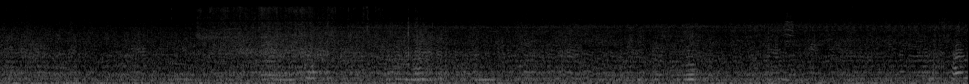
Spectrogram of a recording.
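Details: Japanese honey bees in a heat-killing ball produce a constant thick buzzing drone with occasional faint clicks and brief higher tones.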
